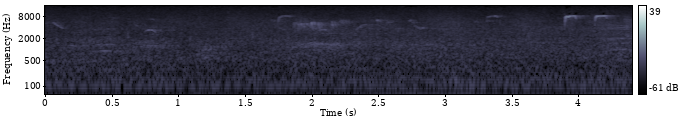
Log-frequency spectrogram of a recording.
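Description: Small birds giving scattered short, high chirps over a steady low background of outdoor noise.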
